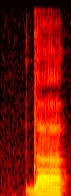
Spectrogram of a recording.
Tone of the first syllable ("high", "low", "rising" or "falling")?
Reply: low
